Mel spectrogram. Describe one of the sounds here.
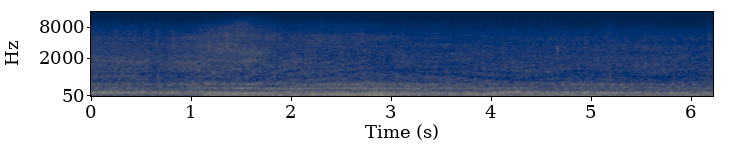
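A tractor engine revs up and down nearby.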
